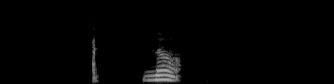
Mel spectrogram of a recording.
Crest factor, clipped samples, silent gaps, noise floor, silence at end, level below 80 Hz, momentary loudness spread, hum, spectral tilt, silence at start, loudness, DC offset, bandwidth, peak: 20 dB; under 0.1%; none; -85 dBFS; 1.55 s; -84 dBFS; 15 LU; none; -9 dB/octave; 0.9 s; -29 LUFS; under 0.1%; 5.8 kHz; -16 dBFS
